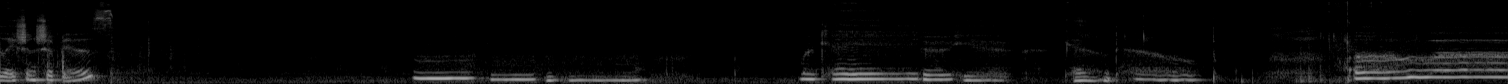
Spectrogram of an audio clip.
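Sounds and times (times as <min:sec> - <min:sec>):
woman humming: 0:04.1 - 0:06.6, 0:13.5 - 0:15.0.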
